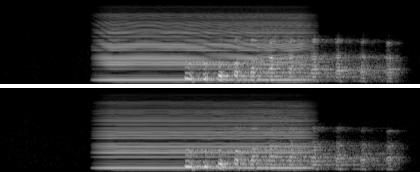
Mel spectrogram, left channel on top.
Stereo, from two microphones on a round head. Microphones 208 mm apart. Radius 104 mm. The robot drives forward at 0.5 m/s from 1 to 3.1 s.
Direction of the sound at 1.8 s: 60° left (ahead or behind).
